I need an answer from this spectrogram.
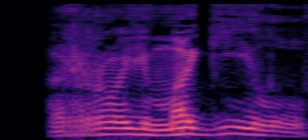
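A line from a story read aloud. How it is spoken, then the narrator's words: Hissed through teeth. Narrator (Russian): сквозь зубы прошипела мне Верка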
